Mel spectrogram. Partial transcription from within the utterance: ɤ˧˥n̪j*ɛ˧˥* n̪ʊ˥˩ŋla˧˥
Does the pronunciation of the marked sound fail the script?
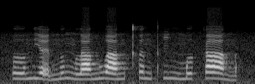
yes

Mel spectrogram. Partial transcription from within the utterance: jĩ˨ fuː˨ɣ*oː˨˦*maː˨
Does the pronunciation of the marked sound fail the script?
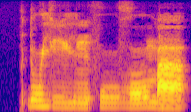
no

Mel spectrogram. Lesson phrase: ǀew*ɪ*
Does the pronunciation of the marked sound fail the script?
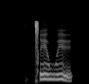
no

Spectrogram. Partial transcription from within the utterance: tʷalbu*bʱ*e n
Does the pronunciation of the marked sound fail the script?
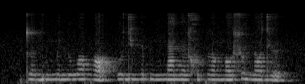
yes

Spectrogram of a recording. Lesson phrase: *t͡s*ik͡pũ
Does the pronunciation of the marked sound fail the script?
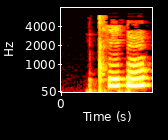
yes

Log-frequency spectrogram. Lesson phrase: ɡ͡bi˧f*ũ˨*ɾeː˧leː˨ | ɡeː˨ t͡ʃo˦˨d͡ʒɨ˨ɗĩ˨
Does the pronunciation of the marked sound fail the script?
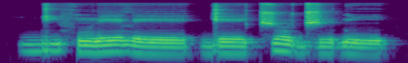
no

